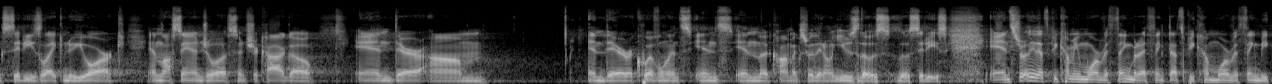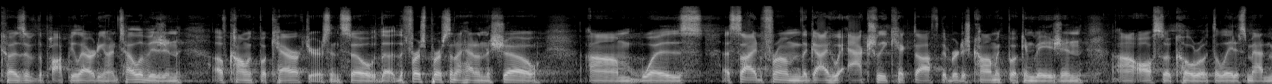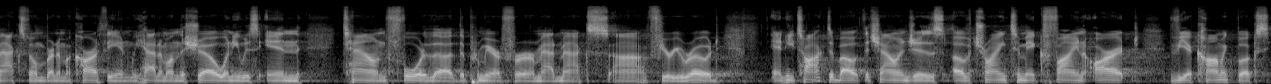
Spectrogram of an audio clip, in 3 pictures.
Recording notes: Recorded LIVE at Los Angeles Comic Con 2016!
